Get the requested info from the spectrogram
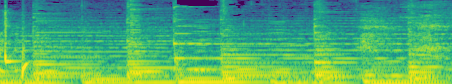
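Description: Upbeat background music with a bass line that steps between notes about twice a second under a melody. A short cartoon-style pop sound effect comes right at the start.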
